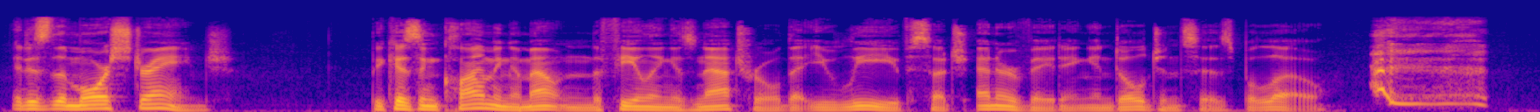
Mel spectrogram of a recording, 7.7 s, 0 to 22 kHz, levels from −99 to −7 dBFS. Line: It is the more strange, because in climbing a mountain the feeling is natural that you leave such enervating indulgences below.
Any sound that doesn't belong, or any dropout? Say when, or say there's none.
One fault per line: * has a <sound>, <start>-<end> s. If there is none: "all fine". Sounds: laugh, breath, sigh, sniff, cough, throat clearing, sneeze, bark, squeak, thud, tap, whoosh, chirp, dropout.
* has a laugh, 6.8-7.5 s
